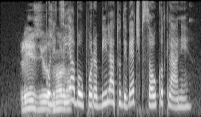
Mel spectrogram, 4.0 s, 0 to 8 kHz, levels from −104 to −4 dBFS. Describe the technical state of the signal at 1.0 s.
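At 1.0 s the speech is intact, with no dropout, distortion or other fault, only the ordinary band limit of call microphone processing, which leaves nothing above 8 kHz and trims the lowest bass.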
